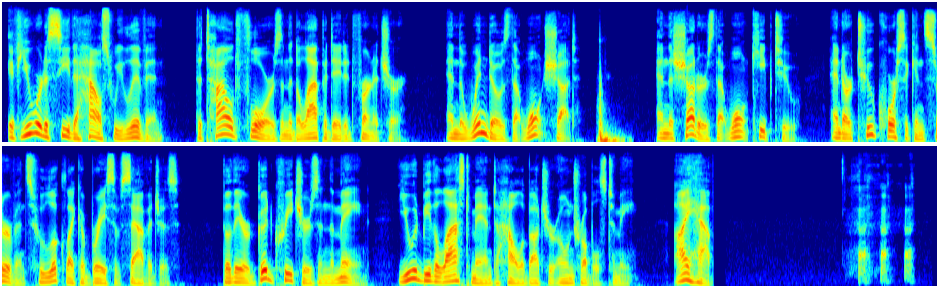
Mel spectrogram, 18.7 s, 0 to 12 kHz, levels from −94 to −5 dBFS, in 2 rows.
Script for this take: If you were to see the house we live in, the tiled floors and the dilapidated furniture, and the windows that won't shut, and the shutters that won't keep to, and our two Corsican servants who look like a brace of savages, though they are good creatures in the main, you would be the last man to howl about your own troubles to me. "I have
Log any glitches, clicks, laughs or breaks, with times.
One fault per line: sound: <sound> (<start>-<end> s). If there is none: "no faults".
sound: thud (5.9-6.3 s)
sound: laugh (17.7-18.5 s)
